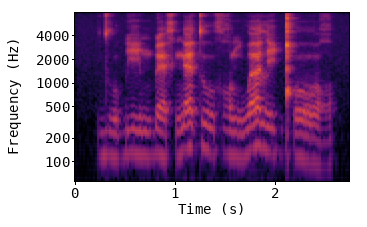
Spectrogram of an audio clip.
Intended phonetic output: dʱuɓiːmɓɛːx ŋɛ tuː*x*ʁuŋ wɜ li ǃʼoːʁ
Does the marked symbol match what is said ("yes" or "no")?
yes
